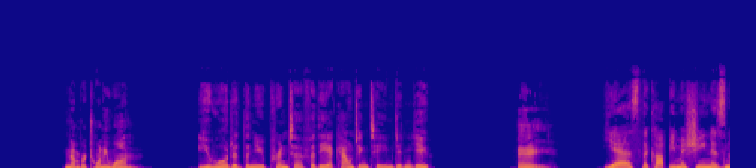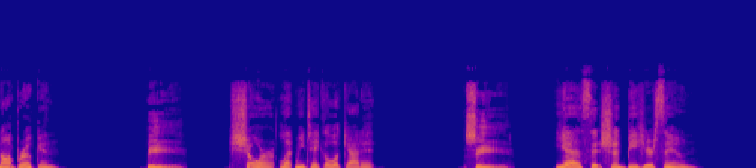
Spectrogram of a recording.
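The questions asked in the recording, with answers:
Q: You ordered the new printer for the accounting team, didn't you?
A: C: Yes, it should be here soon.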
